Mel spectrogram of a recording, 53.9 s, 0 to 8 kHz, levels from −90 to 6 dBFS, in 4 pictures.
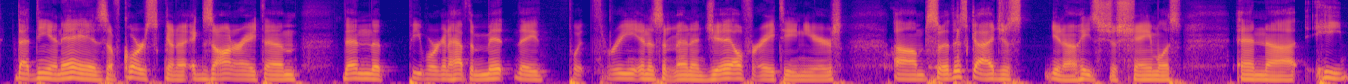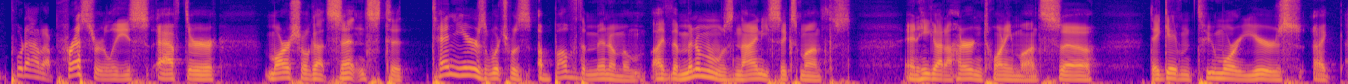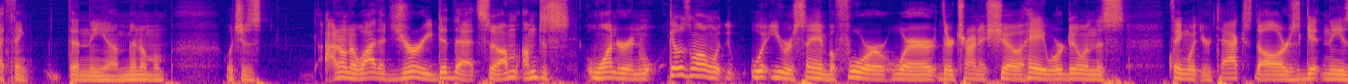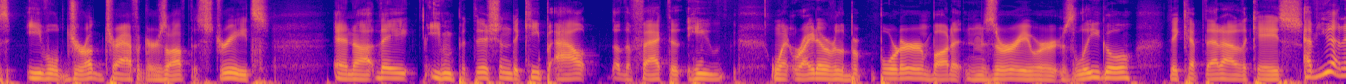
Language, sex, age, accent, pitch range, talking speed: English, male, 20-39, American, 115-140 Hz, 185 wpm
